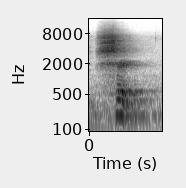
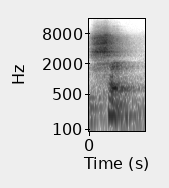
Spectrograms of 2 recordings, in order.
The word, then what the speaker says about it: should: எச் ஓ எல் டி இந்த வார்த்தைக்கு இரண்டு உச்சரிப்புகள் இருக்கின்றன ஒன்று ஷட் மற்றொன்று ஷட் இந்த ஷட் என்பது வீக் ஃபார்ம் அப்படின்னா என்ன அர்த்தம் பலம் குறைந்த உச்சரிப்பு ஷட் என்பது ஸ்ட்ராங் ஃபார்ம் அதாவது பலமான உச்சரிப்பு இது பலம் குறைந்த உச்சரிப்பு இது பலமான உச்சரிப்பு இப்போ இங்க பாருங்க முதல்ல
